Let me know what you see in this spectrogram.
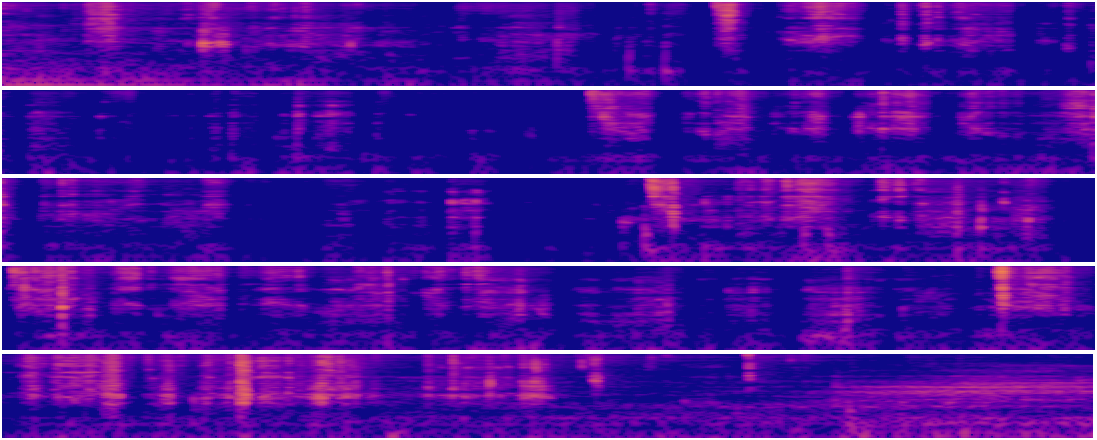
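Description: Close-up chewing and crunching of a mouthful of shaved ice: spells of crisp crackling with short pauses between them.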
